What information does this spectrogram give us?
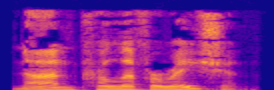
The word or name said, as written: nonproliferation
